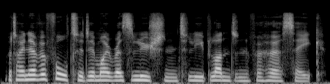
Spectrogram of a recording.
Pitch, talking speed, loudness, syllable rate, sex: 185 Hz, 235 wpm, -18 LUFS, 6.5 syllables/s, female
